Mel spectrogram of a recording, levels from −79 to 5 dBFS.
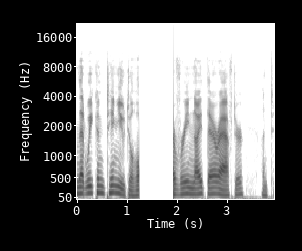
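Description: Speech, with an audio dropout to silence from 1.24 s to 1.93 s. The signal stops mid-flow and leaves silence, with no room tone. About 0.68 s of speech is lost. The likely cause is a lost input while recording continued.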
